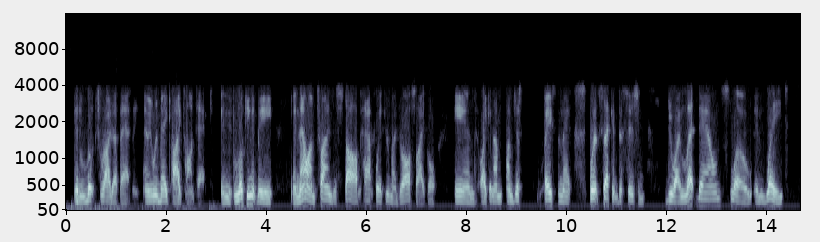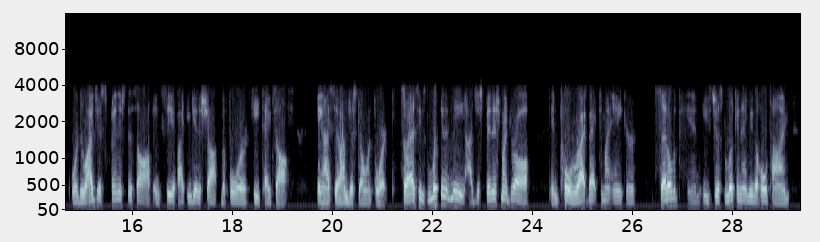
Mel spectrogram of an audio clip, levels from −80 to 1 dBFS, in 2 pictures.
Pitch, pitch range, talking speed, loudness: 105 Hz, 95-120 Hz, 210 wpm, -23 LUFS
